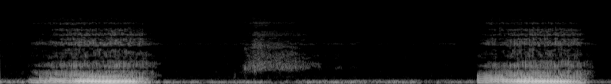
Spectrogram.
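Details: Heavy sleep snoring: two loud, deep, rumbling snores with a softer breath out between them.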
